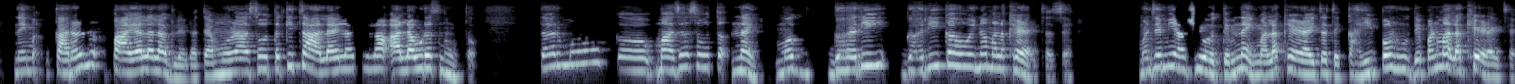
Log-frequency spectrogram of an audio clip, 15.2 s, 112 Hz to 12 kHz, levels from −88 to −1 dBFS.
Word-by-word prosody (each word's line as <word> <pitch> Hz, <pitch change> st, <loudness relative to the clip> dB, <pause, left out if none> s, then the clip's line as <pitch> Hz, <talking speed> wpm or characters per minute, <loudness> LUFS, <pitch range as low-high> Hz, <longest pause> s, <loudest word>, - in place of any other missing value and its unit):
नाही 225 Hz, +1 st, -5 dB
मग -, -, -9 dB, 0.2 s
कारण 250 Hz, +9 st, +2 dB, 0.2 s
पायाला 235 Hz, +3 st, +5 dB
लागलेलं 165 Hz, -9 st, -2 dB
त्यामुळं 205 Hz, +5 st, -1 dB
असं 230 Hz, +2 st, -1 dB
होतं 260 Hz, 0 st, -2 dB
की 305 Hz, -, -2 dB
चालायला 250 Hz, -1 st, +4 dB
तुला 265 Hz, 0 st, 0 dB
अलाउडच 255 Hz, +2 st, +4 dB
नव्हतं. 180 Hz, -5 st, -8 dB, 0.7 s
तर 300 Hz, +2 st, -2 dB
मग 365 Hz, -2 st, -8 dB, 0.4 s
माझं 255 Hz, +3 st, +2 dB
असं 290 Hz, 0 st, -5 dB
होतं 280 Hz, 0 st, -4 dB
नाही 225 Hz, -7 st, +2 dB, 0.3 s
मग 255 Hz, -3 st, -1 dB, 0.3 s
घरी, 255 Hz, +7 st, +1 dB, 0.4 s
घरी 275 Hz, +7 st, -4 dB
का 330 Hz, -, +4 dB
होईना 300 Hz, -1 st, -1 dB
मला 275 Hz, -2 st, -2 dB
खेळायचंच 255 Hz, -, -1 dB
आहे. -, -, -14 dB, 0.7 s
म्हणजे 245 Hz, +5 st, -1 dB
मी 305 Hz, -, -2 dB
अशी 255 Hz, +1 st, 0 dB
होते. 200 Hz, -4 st, 0 dB
नाही 240 Hz, -1 st, 0 dB
मला 190 Hz, +5 st, +2 dB
खेळायचंच 210 Hz, -5 st, +1 dB
आहे. 175 Hz, -, -3 dB
काहीपण 210 Hz, +9 st, +1 dB
होऊ 260 Hz, -1 st, -3 dB
दे, 215 Hz, -, -3 dB
पण 250 Hz, +3 st, 0 dB
मला 260 Hz, -6 st, +5 dB
खेळायचंय. 170 Hz, -, +1 dB
250 Hz, 160 wpm, -22 LUFS, 215-280 Hz, 0.7 s, पायाला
